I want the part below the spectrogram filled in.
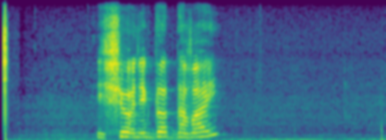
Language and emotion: Russian, positive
